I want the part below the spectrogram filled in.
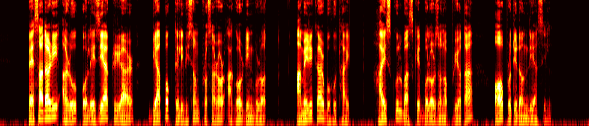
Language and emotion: Assamese, neutral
